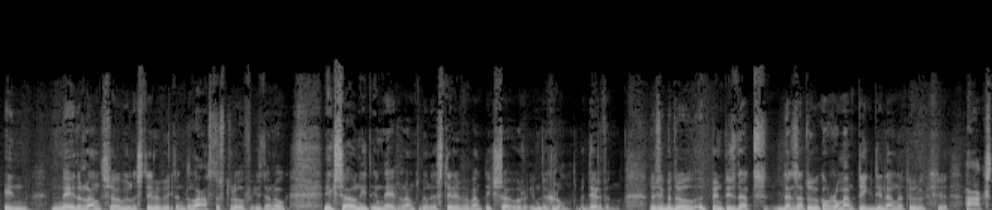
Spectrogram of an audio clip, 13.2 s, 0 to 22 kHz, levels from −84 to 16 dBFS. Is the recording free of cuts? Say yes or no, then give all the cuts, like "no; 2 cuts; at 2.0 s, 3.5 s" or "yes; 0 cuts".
no; 1 cut; at 2.3 s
